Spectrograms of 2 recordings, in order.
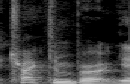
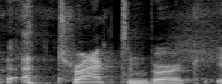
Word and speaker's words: Trachtenberg: Trachtenberg, yeah. I watched an interview with him earlier just to figure out how to say his name. Trachtenberg, yeah, Dan Trachtenberg.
